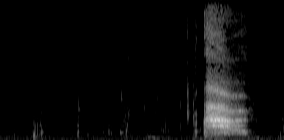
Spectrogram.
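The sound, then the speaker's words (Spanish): Someone drinking milk: a few faint wet mouth clicks, then a single loud, breathy gulp lasting under a second, heard alone with no talking. “Déjenme tomo leche para empezar.”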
